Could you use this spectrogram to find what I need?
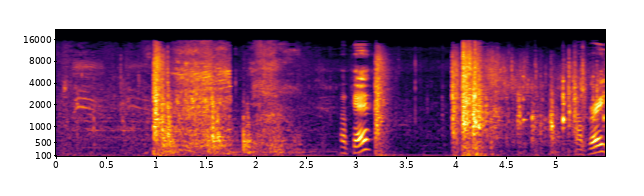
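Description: Wooden boards crack and splinter as they are smashed.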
